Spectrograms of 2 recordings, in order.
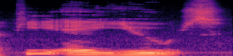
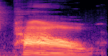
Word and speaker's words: PAU: people's African Union the pus which when you say it like that sounds kind of like pu but no it's pow pow cuz we got punch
